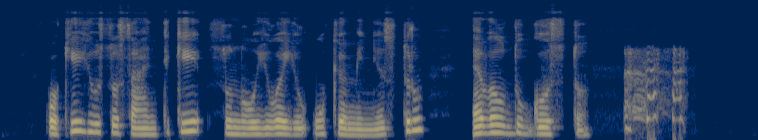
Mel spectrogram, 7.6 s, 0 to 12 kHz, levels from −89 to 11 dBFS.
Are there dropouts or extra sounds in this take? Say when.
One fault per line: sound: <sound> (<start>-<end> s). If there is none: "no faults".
sound: laugh (6.2-6.9 s)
